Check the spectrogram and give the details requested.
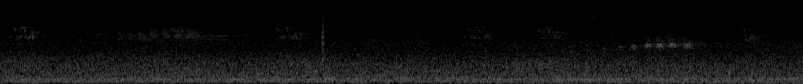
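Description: Small birds chirping in short, scattered phrases over a steady outdoor background hiss, with a single faint click a little after three seconds.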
